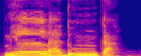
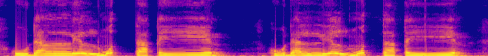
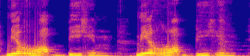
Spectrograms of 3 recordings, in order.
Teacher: Nah, kalau idgham bila gunnah berbeda, terbalik. Jadi dia ditasydidkan tetapi tidak mendengung.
